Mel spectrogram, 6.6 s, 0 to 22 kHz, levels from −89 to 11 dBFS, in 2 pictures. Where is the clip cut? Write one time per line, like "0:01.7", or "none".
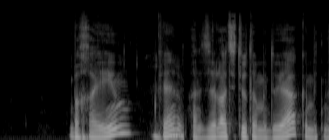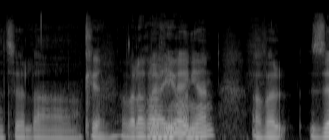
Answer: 0:01.8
